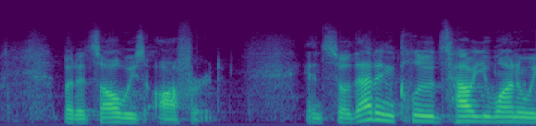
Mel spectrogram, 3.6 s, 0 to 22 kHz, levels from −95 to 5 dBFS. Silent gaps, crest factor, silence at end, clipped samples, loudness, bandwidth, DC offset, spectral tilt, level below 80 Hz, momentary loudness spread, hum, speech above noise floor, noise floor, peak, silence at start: none; 22 dB; 0 s; under 0.1%; -28 LUFS; 9 kHz; under 0.1%; -6.5 dB/octave; -76 dBFS; 17 LU; none; 27 dB; -55 dBFS; -8 dBFS; 0.2 s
